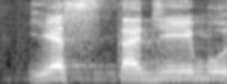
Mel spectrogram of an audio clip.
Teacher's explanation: سین میں سیٹی نکالیں گے، جیم شدیدہ حروف میں سے.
